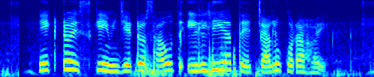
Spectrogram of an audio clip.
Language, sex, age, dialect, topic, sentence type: Bengali, female, 18-24, Jharkhandi, agriculture, statement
